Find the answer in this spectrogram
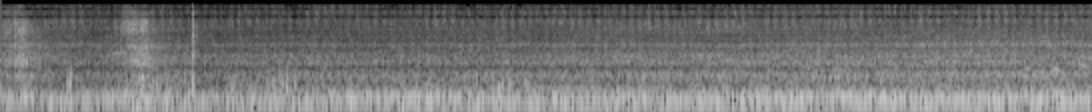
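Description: Several compact demolition-derby cars' engines running and revving together in a steady, loud low rumble, with a single sharp knock about two seconds in.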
